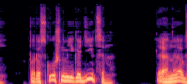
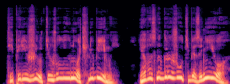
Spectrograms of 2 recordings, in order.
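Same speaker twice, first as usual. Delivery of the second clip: put-on higher young woman's voice, teasing; Дженни; 9 semitones higher than usual. A narrator's reading. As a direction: play the girlfriend, sweet and teasing. Jenny voiced by narrator. (нежная игривая Дженни)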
